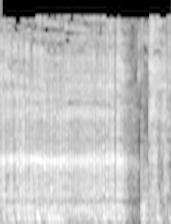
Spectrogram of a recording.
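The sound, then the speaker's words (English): A single drawn-out, rasping snore, voiced by a person imitating it, loud, breaks off in a brief pause and then a short breathy snort. “She listened for one snore.”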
